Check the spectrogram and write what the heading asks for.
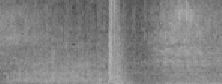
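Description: A van's sliding side door slammed shut about a second in, over the steady hum of the van's engine idling.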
